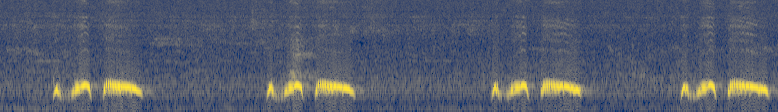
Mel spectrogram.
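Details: Spotted dove giving thúc gù cooing meant to spur other doves into cooing. Four mellow three-part phrases come about every two seconds: a quick double hiccup, then one drawn-out, slightly falling croo, over a faint low hum.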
